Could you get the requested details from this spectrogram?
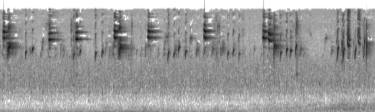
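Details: Goldfinch song meant for teaching chicks: a lively run of high twittering notes and clipped buzzy phrases, repeated with varying rhythm. It ends in a denser burst of chatter over a faint low hum.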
